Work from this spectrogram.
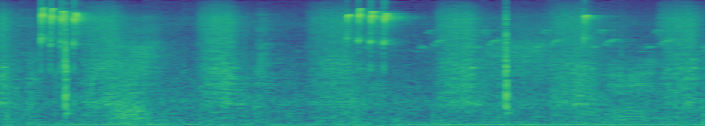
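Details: Squirrel chirping loudly: two quick bursts of four very high, sharp, clicky notes, then a single isolated high chip, over faint background hiss and soft rustling.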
